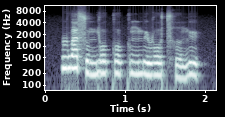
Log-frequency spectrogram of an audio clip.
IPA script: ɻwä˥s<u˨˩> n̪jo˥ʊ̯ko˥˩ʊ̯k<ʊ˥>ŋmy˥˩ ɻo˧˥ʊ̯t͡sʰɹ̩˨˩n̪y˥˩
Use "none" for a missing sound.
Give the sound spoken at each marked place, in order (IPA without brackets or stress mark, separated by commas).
u˨˩, ʊ˥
